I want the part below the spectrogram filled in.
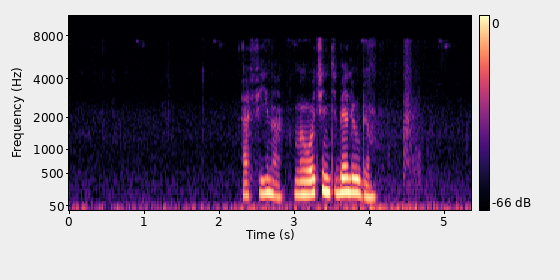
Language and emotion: Russian, positive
